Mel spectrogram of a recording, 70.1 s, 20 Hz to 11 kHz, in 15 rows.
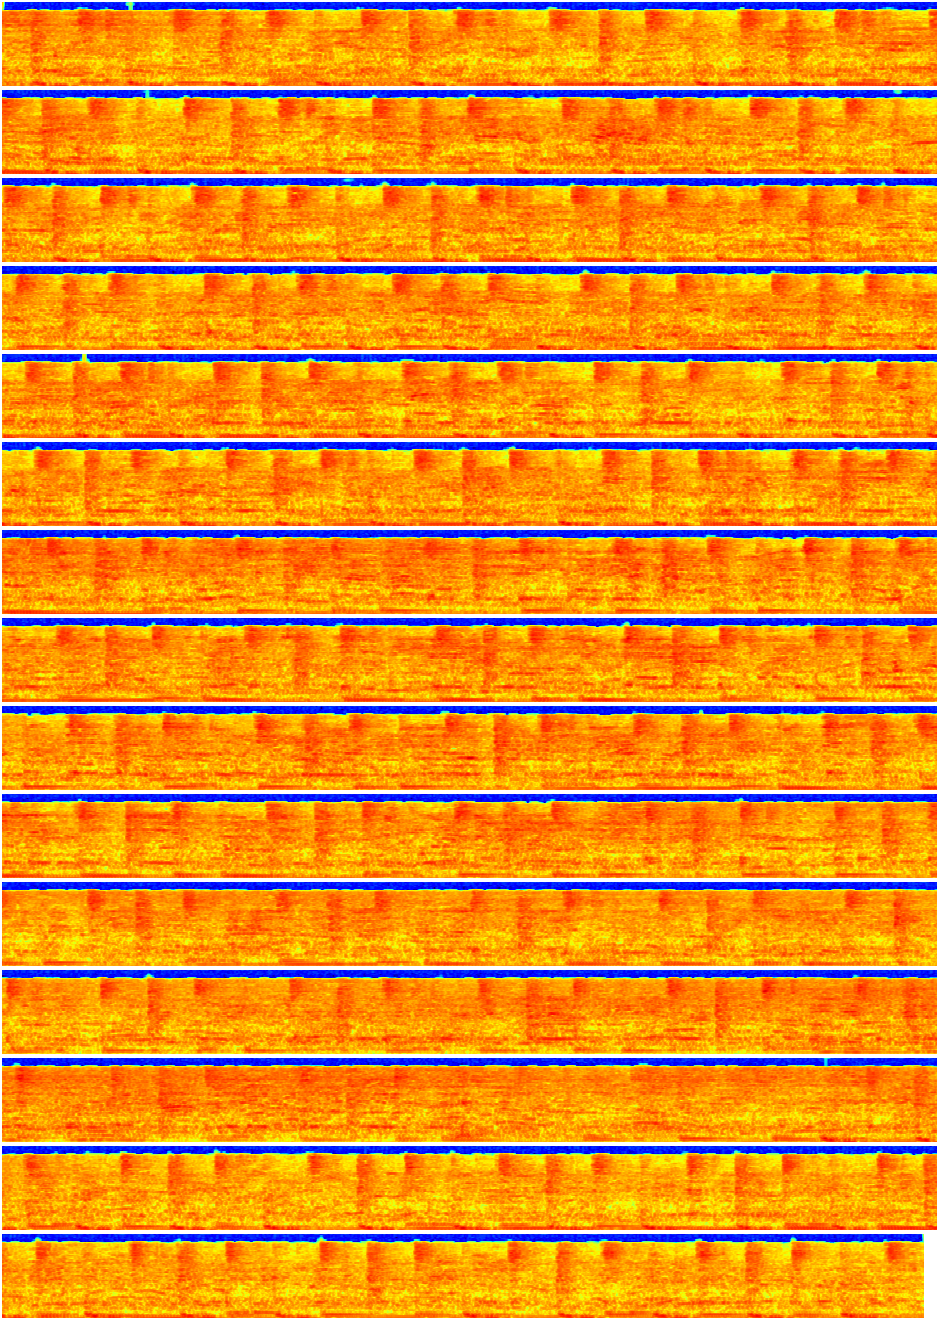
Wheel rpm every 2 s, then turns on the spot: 0, 0, 0, 0, 0, 0, 0, 0, 0, 0, 0, 0, 0, 0, 0, 0, 0, 0, 0, 0, 0, 0, 0, 0, 0, 0, 0, 0, 0, 0, 0, 0, 0, 0, 0.
none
